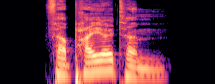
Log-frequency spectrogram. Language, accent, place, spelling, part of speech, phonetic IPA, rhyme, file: German, Germany, Berlin, verpeiltem, adjective, [fɛɐ̯ˈpaɪ̯ltəm], -aɪ̯ltəm, De-verpeiltem.ogg
- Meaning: strong dative masculine/neuter singular of verpeilt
